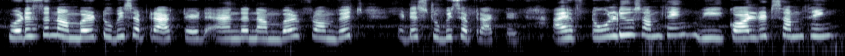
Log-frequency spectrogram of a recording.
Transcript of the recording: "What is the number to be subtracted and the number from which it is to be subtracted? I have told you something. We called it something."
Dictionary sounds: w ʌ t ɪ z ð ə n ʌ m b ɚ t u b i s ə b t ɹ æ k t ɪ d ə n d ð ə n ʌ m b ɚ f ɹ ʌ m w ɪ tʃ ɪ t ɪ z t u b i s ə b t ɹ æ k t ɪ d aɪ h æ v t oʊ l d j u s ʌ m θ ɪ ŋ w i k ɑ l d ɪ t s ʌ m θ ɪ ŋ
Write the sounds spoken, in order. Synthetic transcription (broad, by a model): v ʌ t ɪ z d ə n ʌ m b ɚ t u b i s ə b t ɹ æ k t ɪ d ə n d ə n ʌ m b ɚ f ɹ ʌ m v ɪ tʃ ɪ t ɪ z t u b i s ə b t ɹ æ k t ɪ d aɪ h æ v t oʊ l d j u s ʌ m t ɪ ŋ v i k ɑ l d ɪ t s ʌ m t ɪ ŋ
